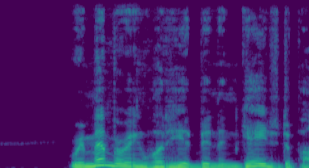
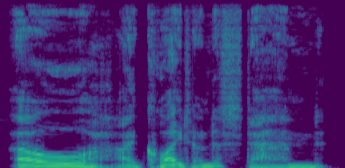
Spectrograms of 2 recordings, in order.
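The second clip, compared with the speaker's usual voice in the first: calm a trembling friend; soothing; 3 semitones higher, slower than usual. Acted. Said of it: "said the rat soothingly".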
